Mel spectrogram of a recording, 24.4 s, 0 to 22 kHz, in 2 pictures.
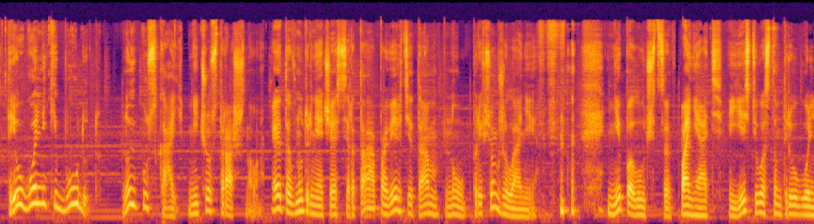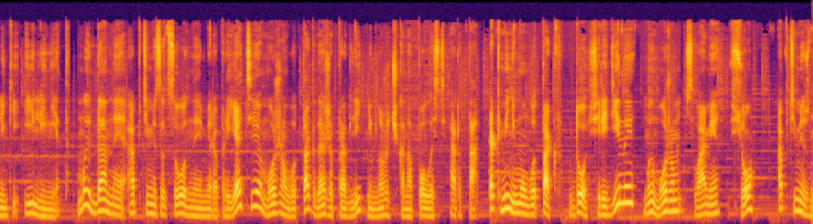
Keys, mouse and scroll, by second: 0.0 shift+middle click, 0.2 middle click, 0.9 click, 1.9 shift+click, 2.7 middle click, 2.7 m, 3.2 click, 4.4 shift+click, 5.2 middle click, 6.1 m, 6.7-10.1 middle drag, 10.1 scroll up 1, 10.3 click, 10.8 m, 11.9 click, 12.4 m, 12.9 middle click, 13.2 scroll down 1, 13.3 click, 13.6 m, 14.6 click, 14.8 m, 15.4-15.9 scroll down 2, 15.7 middle click, 17.2-17.5 middle drag, 18.2 scroll up 1, 18.9 scroll up 1, 19.0 middle click, 19.4 click, 19.4 m, 20.0-20.9 scroll down 1, 21.4 middle click, 21.7 scroll up 2, 22.0 middle drag, 23.1 middle click, 23.6 click, 23.8 m.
